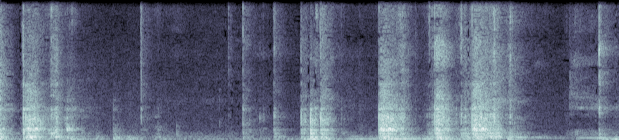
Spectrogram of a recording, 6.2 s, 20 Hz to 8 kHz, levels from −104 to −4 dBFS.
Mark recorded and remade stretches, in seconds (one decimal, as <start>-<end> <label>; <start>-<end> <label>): 0.0-6.2 recorded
